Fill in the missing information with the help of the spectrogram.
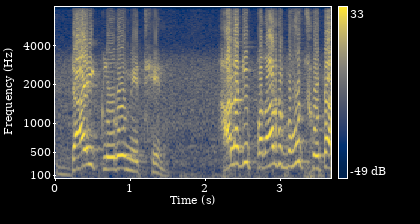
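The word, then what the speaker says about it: dichloromethane: अगला कंपाउंड लिखा है बेटा डाइक्लोरोमेथेन। अंग्रेजी में भी बेटा इसको डाइक्लोरोमेथेन ही को कहते हैं। हाँ, ये हो सकता है कि उच्चारण के दौरान डाइक्लोरोमीथेन भी बोला जा सकता है इसको।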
